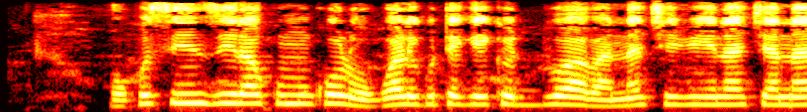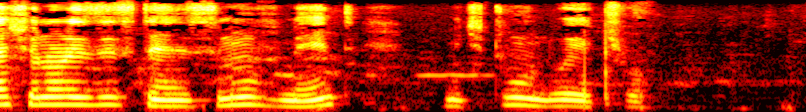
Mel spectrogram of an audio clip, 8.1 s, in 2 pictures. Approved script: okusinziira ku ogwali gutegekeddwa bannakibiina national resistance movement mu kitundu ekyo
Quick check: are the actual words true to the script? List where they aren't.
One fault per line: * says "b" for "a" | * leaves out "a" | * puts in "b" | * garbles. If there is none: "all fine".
* puts in "mukolo"
* puts in "kya"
